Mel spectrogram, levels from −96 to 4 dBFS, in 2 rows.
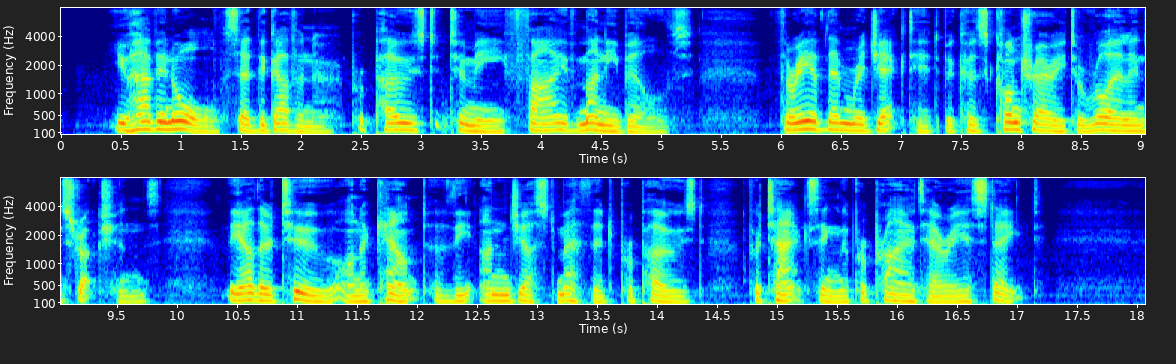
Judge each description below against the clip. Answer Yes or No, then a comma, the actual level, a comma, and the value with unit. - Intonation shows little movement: No, average, 3.4 semitones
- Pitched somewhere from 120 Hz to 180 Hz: Yes, medium, 140 Hz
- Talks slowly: Yes, slow, 125 wpm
